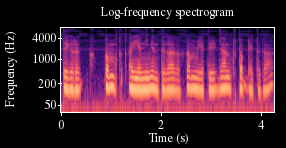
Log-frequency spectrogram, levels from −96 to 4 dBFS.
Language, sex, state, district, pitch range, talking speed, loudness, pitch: Wancho, male, Arunachal Pradesh, Longding, 140-155 Hz, 180 wpm, -18 LUFS, 145 Hz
